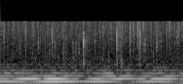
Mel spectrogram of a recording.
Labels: {"label": "biophony, midshipman", "recorder": "SoundTrap 500"}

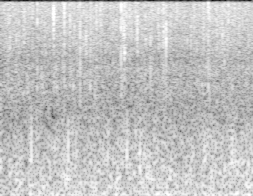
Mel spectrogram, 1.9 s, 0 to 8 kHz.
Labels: {"label": "biophony", "recorder": "SoundTrap 300"}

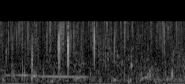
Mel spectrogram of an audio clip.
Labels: {"label": "biophony", "recorder": "SoundTrap 300"}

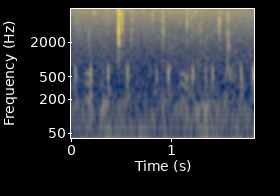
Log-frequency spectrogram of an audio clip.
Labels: {"label": "biophony, knock croak", "recorder": "SoundTrap 300"}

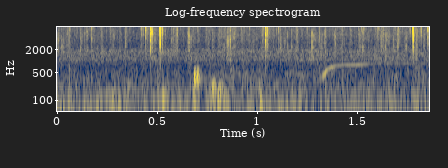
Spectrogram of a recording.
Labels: {"label": "biophony", "recorder": "SoundTrap 300"}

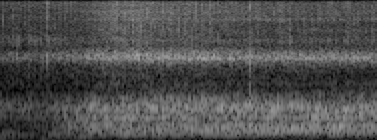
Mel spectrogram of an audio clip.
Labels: {"label": "anthrophony, boat engine", "recorder": "HydroMoth"}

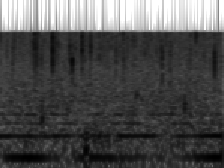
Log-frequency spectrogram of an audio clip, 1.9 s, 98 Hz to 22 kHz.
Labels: {"label": "biophony, midshipman", "recorder": "SoundTrap 500"}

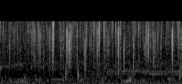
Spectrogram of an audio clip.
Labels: {"label": "biophony", "recorder": "SoundTrap 300"}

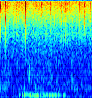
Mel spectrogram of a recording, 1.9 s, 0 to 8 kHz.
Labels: {"label": "biophony", "recorder": "SoundTrap 300"}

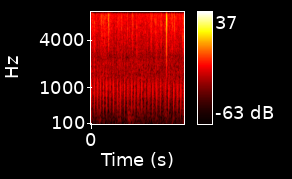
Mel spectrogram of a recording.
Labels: {"label": "biophony, rattle", "recorder": "SoundTrap 500"}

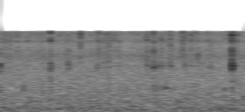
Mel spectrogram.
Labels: {"label": "ambient", "recorder": "HydroMoth"}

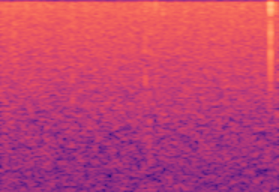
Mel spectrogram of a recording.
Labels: {"label": "ambient", "recorder": "HydroMoth"}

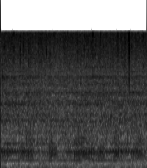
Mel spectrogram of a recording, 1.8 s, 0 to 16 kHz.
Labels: {"label": "anthrophony, boat engine", "recorder": "SoundTrap 300"}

